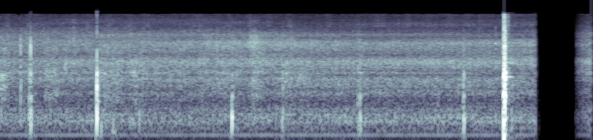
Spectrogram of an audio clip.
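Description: Veal schnitzel with sage fries in a pan, giving a steady close sizzle broken by a few sharp pops and crackles, with no voices.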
